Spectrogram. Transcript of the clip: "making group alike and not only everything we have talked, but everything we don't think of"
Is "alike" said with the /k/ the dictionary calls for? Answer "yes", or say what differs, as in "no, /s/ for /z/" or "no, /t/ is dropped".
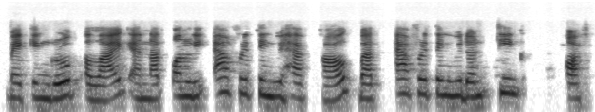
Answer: yes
